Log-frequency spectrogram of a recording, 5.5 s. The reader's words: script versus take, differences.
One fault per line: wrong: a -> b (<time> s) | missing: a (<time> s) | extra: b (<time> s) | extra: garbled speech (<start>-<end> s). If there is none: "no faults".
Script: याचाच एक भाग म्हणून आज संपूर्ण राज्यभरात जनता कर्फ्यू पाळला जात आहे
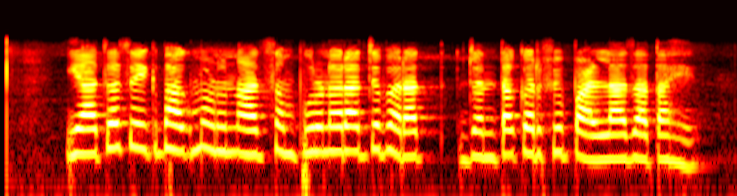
no faults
